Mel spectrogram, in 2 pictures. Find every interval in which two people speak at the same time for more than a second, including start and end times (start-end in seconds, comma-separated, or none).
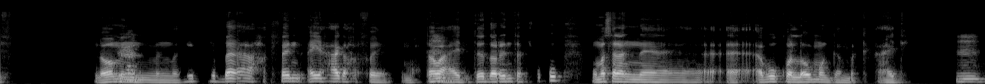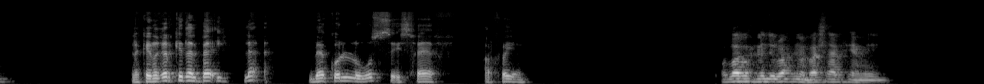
none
